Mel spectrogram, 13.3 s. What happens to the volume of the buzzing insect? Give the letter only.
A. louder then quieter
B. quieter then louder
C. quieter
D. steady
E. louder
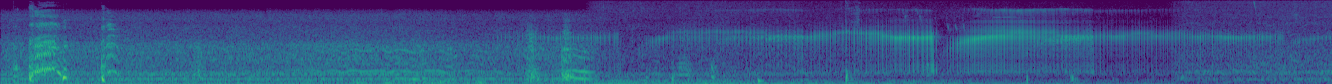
C.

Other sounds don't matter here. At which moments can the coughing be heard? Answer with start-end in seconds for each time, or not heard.
0.1-1.2, 6.5-7.2, 10.2-10.8.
